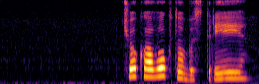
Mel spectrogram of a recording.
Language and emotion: Russian, neutral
